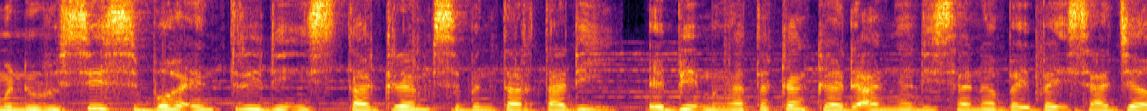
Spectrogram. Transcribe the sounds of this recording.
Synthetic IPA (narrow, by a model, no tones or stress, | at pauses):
mə̃nuɾusisəbuahɛnt̪ɾidiːnst̪aɡɾamsəbənt̪art̪adi | ɛbiʔ̚mə̃ŋat̪akankəadaʔanɲãdisanãbaik̚baik̚sad͡ʒa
